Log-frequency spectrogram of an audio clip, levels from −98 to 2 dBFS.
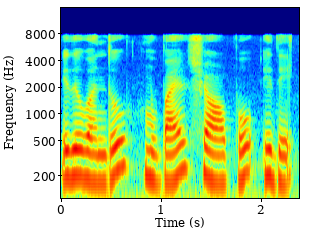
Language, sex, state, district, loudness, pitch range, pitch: Kannada, female, Karnataka, Bidar, -16 LUFS, 175-205 Hz, 195 Hz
